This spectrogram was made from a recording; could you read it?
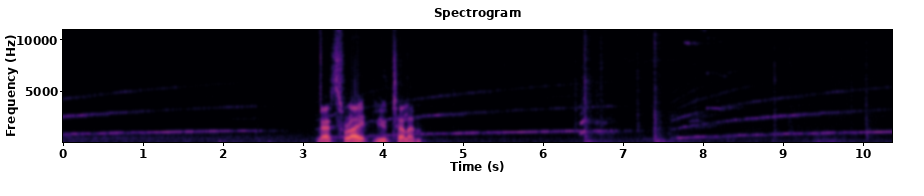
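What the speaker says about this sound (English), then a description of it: "please turn off that alarm since that's your job" An alarm in the Life is Strange video game sounds as a sustained rising and falling siren-like wail, repeating in sweeps, with a voice speaking briefly over it.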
